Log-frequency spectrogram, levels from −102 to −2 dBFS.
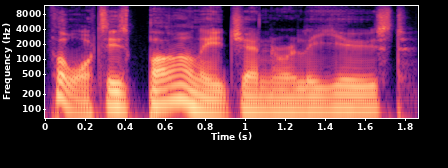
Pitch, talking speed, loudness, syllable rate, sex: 100 Hz, 195 wpm, -18 LUFS, 5.5 syllables/s, male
